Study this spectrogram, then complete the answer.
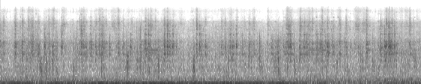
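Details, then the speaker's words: Worn steering arm/tie rod (vieleta) joint with play, irregular hollow knocks and rattles over heavy low road rumble; worn tie rod end clunk. "Y si observas la pieza el juego también se detecta la vieleta o el brazo de la dirección si están dañados usualmente suena así"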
